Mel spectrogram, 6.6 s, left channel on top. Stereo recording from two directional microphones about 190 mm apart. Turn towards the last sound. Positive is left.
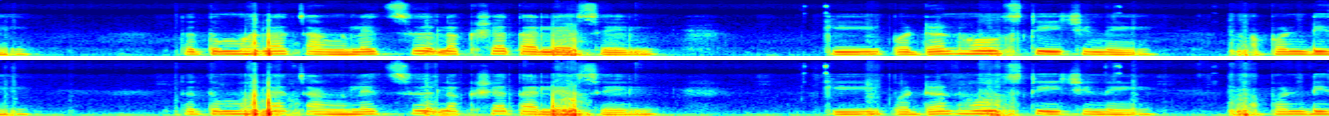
turn(degrees=15)  # may be behind; listen again after turning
